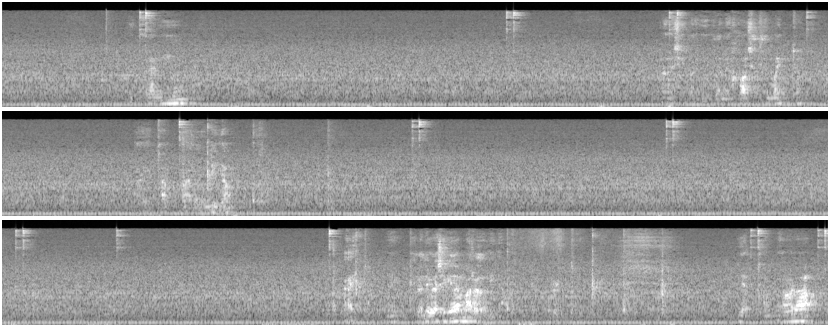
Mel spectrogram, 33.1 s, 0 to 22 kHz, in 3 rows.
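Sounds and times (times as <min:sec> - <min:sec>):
steady low hum: 0:00.0 - 0:33.0
faint clicks: 0:06.7 - 0:07.0, 0:16.4 - 0:16.7, 0:19.8 - 0:20.1, 0:22.2 - 0:22.5.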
